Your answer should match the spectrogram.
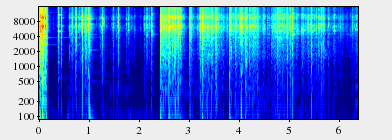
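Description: Walnuts cracking and rattling in a heavy-duty hand-crank nutcracker as it is cranked: a few scattered clicks at first, then from about two and a half seconds in a denser, steady rattle of nuts and shell pieces working through the mechanism.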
